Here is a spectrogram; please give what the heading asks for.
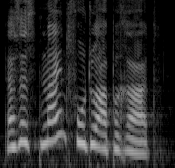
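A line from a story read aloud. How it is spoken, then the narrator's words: Called out. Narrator (German): rief Sarah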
